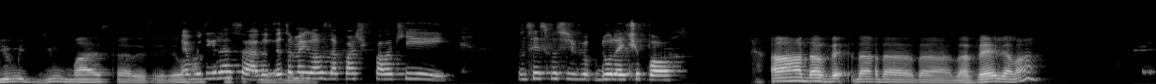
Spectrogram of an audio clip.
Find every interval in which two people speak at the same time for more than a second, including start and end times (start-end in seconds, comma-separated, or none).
1.8-3.1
